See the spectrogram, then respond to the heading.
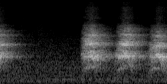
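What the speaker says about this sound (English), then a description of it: "the pup wants someone to play with him right now" A puppy, a young male, gives three sharp yips in quick succession after a short quiet pause, close and fairly loud, with no talking.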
